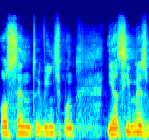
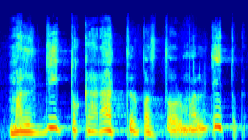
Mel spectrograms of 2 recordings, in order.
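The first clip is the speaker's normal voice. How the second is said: put-on crying, high and tearful, words through tears; 5 semitones higher than usual. A pastor retells an old man's words after church, imitating someone crying.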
